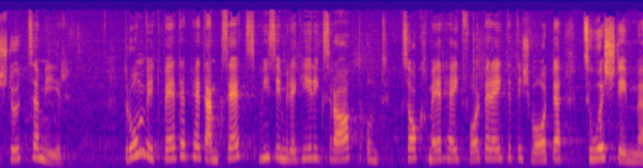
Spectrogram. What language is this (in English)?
Swiss German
